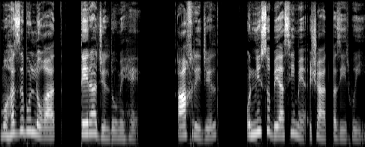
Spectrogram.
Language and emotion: Urdu, neutral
